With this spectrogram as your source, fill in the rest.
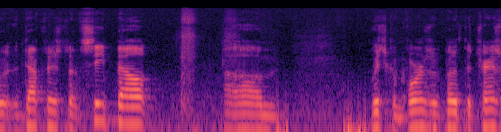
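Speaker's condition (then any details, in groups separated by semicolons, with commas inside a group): No condition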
